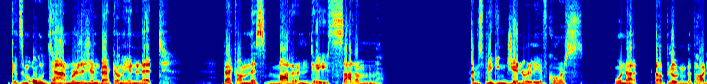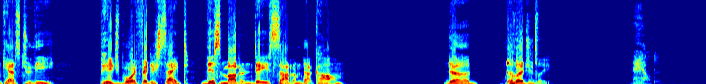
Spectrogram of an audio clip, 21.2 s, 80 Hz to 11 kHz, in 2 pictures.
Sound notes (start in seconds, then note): 18.4 whispered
